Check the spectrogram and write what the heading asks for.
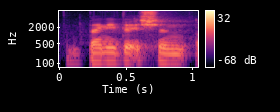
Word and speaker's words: Benny Diction: Uh, Benny Diction underscore UK at Twitter and Instagram I'm Benny underscore Diction. And it's spelt like the name Benny and the word Diction.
